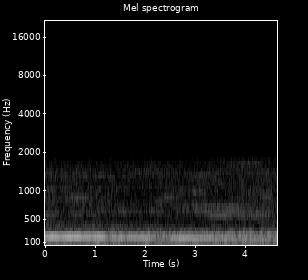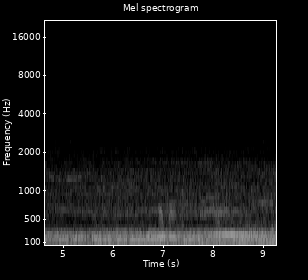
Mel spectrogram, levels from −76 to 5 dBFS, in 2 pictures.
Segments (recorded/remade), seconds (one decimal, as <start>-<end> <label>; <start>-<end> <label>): 0.0-1.1 recorded; 1.1-3.1 remade; 3.1-3.5 recorded; 3.5-6.4 remade; 6.4-9.3 recorded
